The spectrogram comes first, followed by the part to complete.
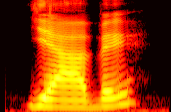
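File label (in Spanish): "llave", spanish, female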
